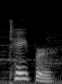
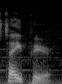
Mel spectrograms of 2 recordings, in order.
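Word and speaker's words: tapir: audience he would say taper taper taper taper taper that's tapier don't listen to the robot it's tapier taper taper how do you say it in French tap ah the French say it correctly there you go way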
